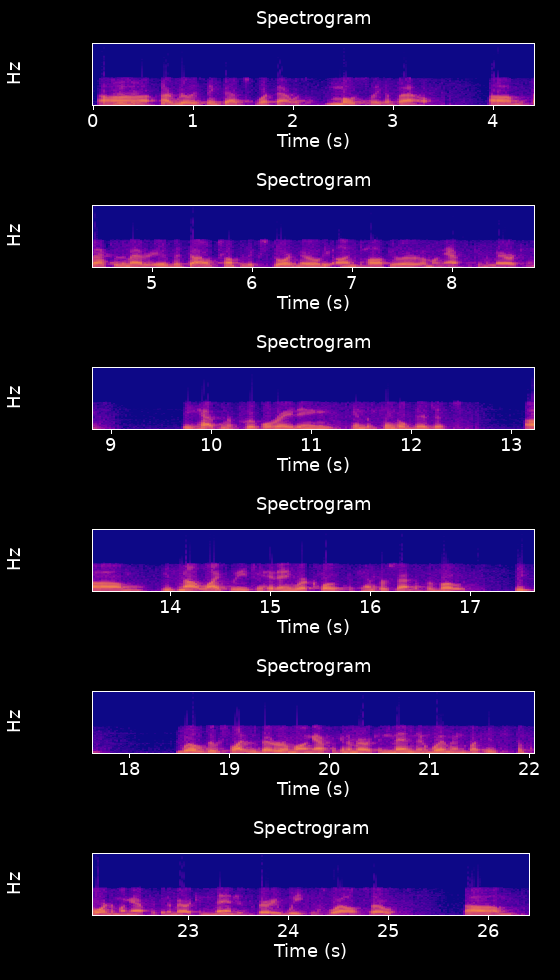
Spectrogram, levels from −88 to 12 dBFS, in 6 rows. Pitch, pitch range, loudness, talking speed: 115 Hz, 110-135 Hz, -28 LUFS, 165 wpm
